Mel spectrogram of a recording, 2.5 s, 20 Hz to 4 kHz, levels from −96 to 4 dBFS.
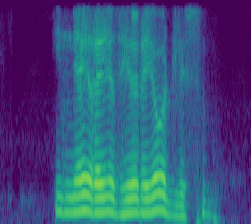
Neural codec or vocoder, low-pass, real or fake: codec, 16 kHz in and 24 kHz out, 0.6 kbps, FocalCodec, streaming, 4096 codes; 3.6 kHz; fake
